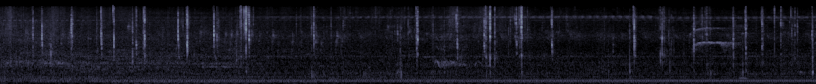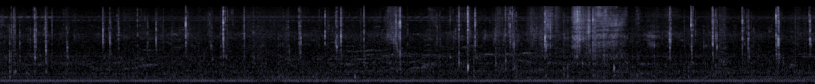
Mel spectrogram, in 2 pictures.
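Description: People chewing and biting crisp slices of green star fruit close to the microphone, with irregular crunches, over a steady low hum.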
